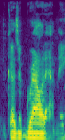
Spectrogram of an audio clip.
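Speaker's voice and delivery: soft, flat, dead-level deadpan monotone. Recounting a cartoon scene, quoting SpongeBob answering Mister Krabs in a flat deadpan tone. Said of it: "in the most flat tone you can imagine".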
